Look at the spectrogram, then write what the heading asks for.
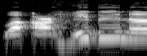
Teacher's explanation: दाल साकिन पर कलकला करेंगे, छोटी मद को 3 अलिफ की मिकदार में खींच कर अदा करेंगे, मद्दे मुनफसिल जायज को, ठीक है।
